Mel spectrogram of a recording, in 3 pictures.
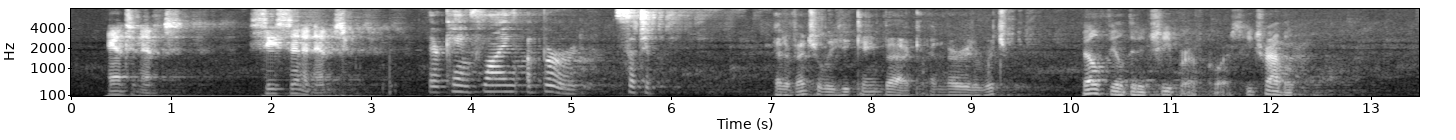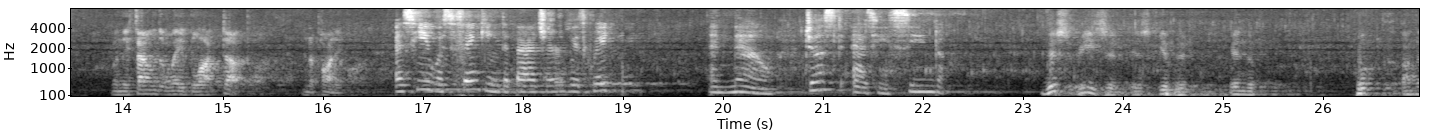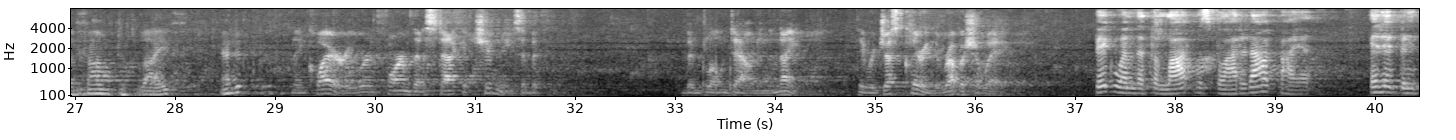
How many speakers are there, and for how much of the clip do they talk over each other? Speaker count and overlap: eight, no overlap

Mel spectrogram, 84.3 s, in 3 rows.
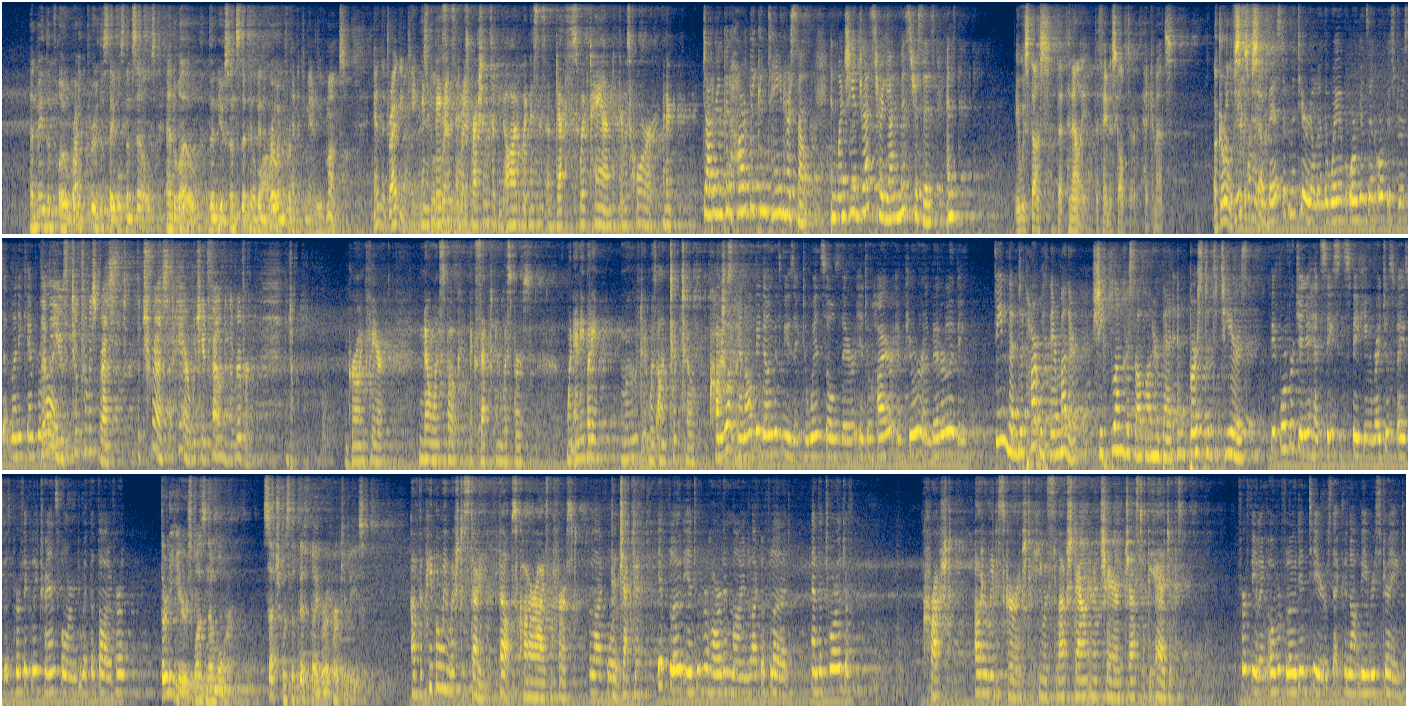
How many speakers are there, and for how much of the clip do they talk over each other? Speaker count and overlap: seven, about 6%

